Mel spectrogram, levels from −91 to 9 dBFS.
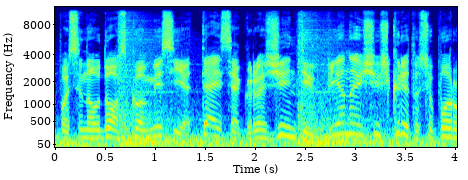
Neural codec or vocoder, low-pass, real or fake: none; 10.8 kHz; real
